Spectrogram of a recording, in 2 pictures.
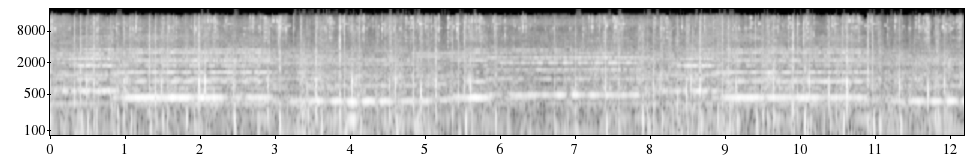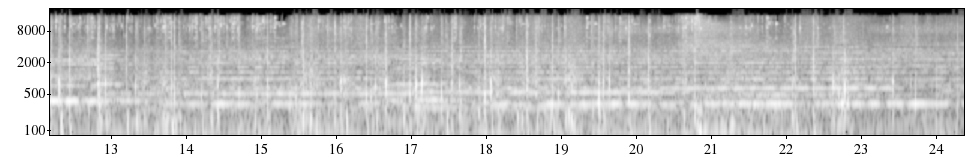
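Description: The horse Roach gallops in The Witcher 3, a fast, even clip-clop of hooves repeating throughout at close range over a backdrop of game music.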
